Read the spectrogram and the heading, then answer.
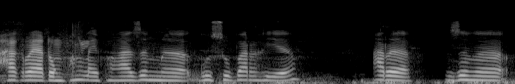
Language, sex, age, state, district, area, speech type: Bodo, female, 30-45, Assam, Baksa, rural, spontaneous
